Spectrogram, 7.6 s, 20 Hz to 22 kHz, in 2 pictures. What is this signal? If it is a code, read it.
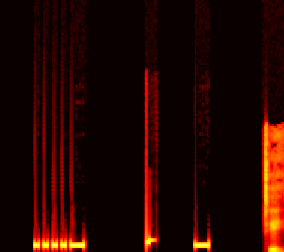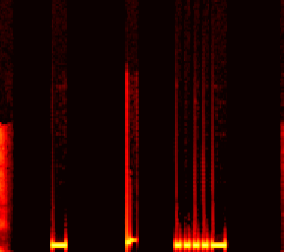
Morse code, heard as a keyed tone, about 20 wpm, 700 Hz. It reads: 4 T T 4
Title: Single Character (Letter:Number:Punctuation:Prosign) - Rapid-Fire - 20wpm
